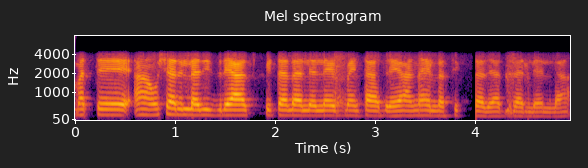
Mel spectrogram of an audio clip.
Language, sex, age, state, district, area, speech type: Kannada, female, 45-60, Karnataka, Udupi, rural, conversation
